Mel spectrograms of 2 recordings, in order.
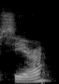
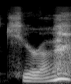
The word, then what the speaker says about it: Ciara: Next, we have Sierra. My mother made that nice and confusing for you. It's Kira. Kira is my name, and it's spelled Ciarabandars.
